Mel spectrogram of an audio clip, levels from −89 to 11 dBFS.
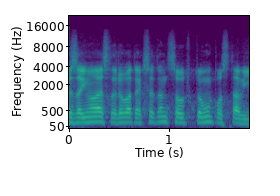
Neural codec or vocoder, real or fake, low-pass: autoencoder, 48 kHz, 32 numbers a frame, DAC-VAE, trained on Japanese speech; fake; 14.4 kHz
